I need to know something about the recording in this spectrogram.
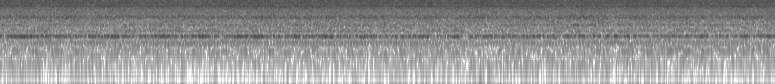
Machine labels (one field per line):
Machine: fan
